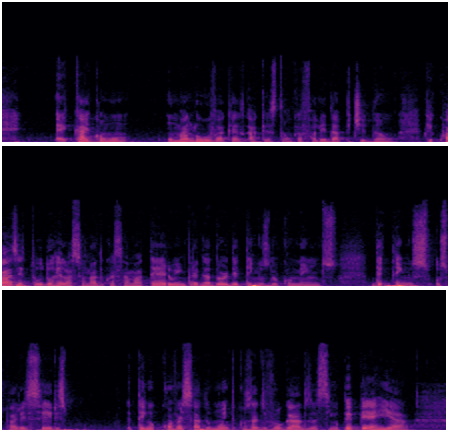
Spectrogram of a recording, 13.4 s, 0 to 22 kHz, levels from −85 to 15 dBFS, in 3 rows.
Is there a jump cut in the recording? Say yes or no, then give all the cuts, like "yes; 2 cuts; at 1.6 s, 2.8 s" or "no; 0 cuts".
yes; 1 cut; at 11.2 s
